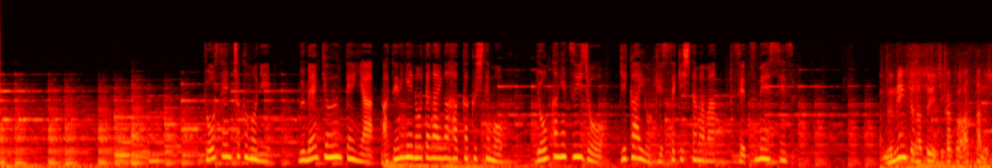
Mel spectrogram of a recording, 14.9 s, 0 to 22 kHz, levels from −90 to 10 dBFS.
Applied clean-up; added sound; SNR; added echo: none; none; none; none.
